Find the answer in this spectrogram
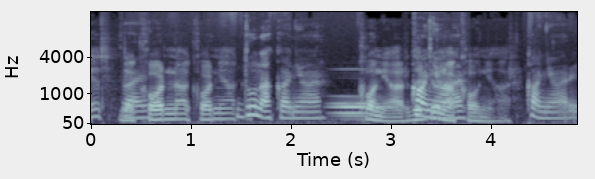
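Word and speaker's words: Dunakanyar: Duna Konyar.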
